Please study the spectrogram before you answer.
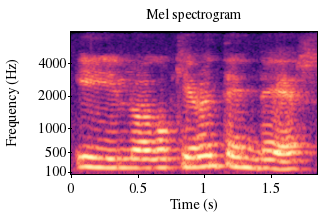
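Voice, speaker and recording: A woman co-hosting a podcast, sharing a personal faith testimony and otherwise backing her co-host with steady "ujú". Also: medium pitch, measured pace, distant mic. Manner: soft listener, answers with steady "ujú". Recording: echoey room, a bit off mic.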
